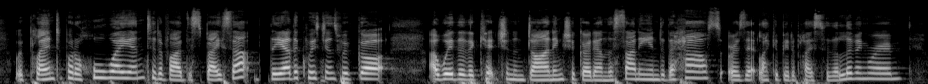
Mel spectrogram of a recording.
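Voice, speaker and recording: Very fast delivery with ordinary pitch variation, in a New Zealand accent. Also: woman. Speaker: listener sending a question. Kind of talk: recorded voice message.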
